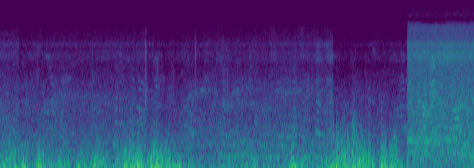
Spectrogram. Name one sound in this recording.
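Wind buffets a microphone outdoors.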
